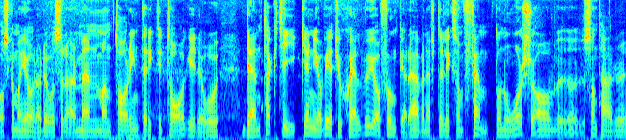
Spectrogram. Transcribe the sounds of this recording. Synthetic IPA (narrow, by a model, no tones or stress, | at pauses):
ɔskamanjœːɾad̪ɛɔsɔd̪æ̰ːɾmɛnmant̪ʰɑːɾɪnt̪əɾɪk̚t̪ɪt̪ʰːɑːɡɪd̪ɛɔ | d̪ɛnt̪ʰakt̪ʰiːkənjɑːɡveːt̪jɵɧɛlvhɵjɑːɡfɵŋkaɾʔɛːvənɛft̪əɾɭɪksɔmfɛmt̪ɔnoːʂa̰vsɔnt̪hæːɾ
